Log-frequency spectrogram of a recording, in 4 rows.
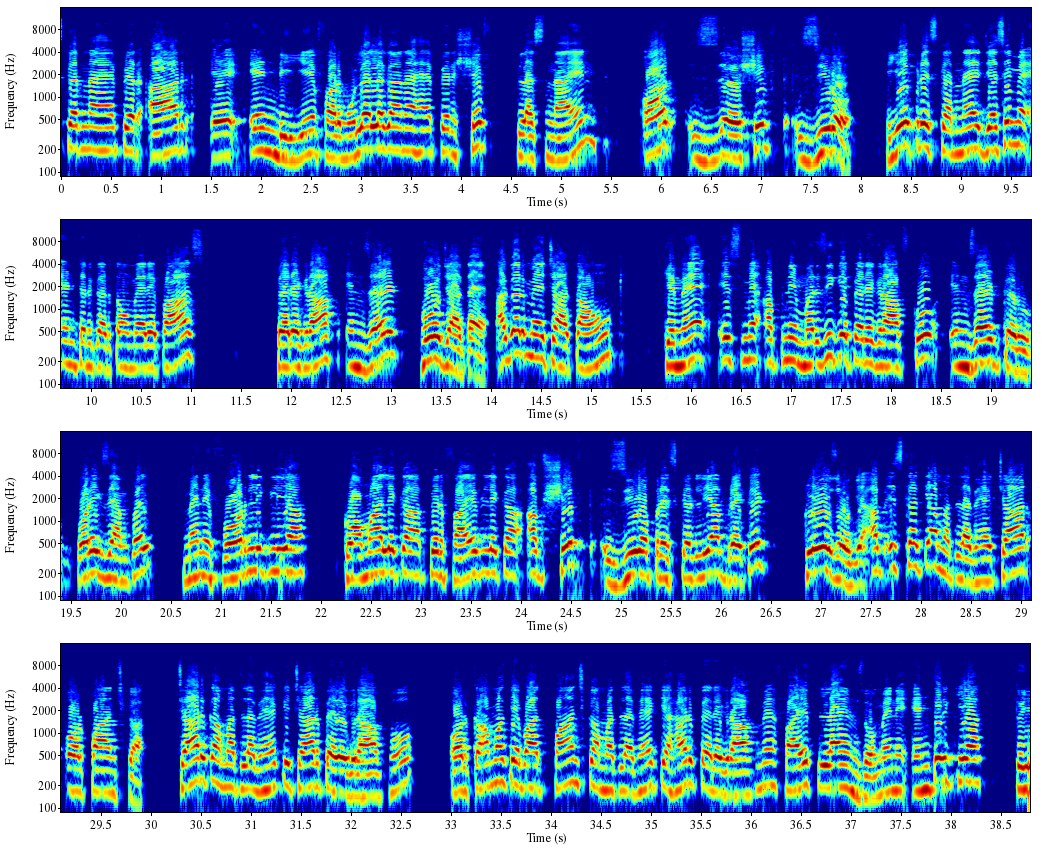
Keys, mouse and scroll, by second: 0.0-2.3 typing, 4.4 shift+Num_Lock, 4.5-5.3 typing, 7.6 shift+0, 9.2 typing, 9.4 Return, 13.0 click, 14.4 Return, 15.2 ctrl+z, 16.6 click, 19.2 BackSpace, 21.0 4, 22.2 ,, 23.3 5, 25.1 shift+0, 37.6 shift+0, 37.7 Return.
